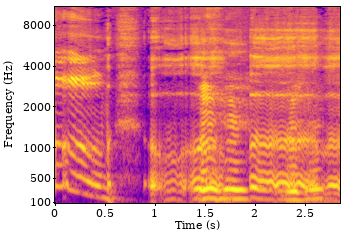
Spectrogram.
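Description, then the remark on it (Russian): A long, voiced yawn that rises and falls in pitch with a moaning, drawn-out quality, breaking briefly before stretching on again for a few seconds. “Зевает, значит, да?”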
